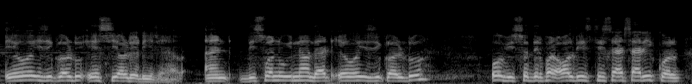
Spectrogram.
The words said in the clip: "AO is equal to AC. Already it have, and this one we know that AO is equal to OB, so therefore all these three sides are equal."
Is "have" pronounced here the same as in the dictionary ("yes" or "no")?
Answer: no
